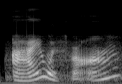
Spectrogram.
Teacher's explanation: was is not being accented in any obvious way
